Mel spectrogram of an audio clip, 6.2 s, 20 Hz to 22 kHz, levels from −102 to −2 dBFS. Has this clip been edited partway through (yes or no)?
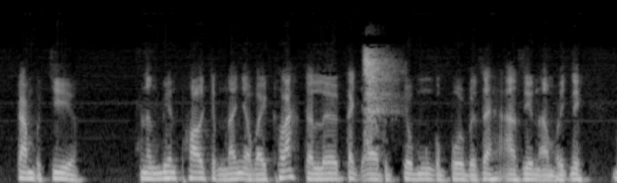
yes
